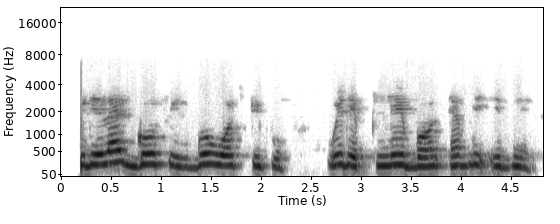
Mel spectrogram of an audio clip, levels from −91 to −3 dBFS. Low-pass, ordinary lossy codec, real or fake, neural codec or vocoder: none; none; real; none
